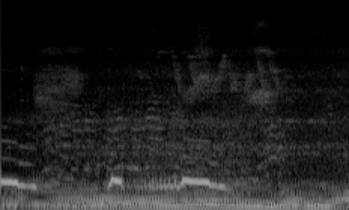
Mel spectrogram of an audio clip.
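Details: Coos of a spotted dove in breeding condition calling for a female: a falling coo, a brief rising note, then a long level-to-falling coo, over a loud low rumble and faint high chirps.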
